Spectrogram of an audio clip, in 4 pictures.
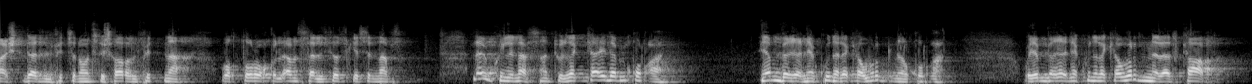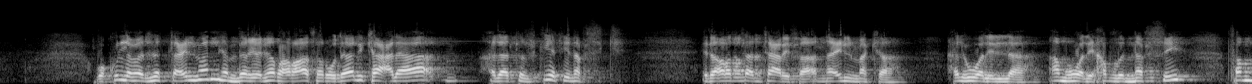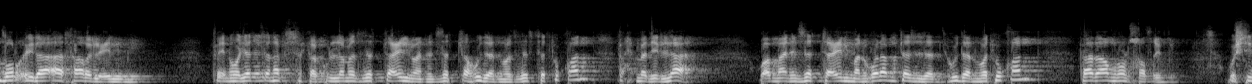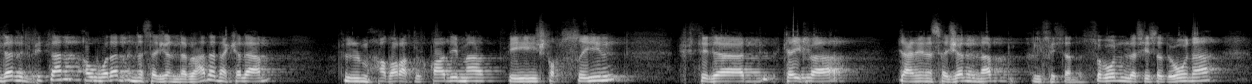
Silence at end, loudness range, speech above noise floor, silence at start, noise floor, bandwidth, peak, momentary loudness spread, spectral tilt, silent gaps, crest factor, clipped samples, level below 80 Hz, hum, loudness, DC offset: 0.15 s; 4 LU; 40 dB; 0 s; -54 dBFS; 7.4 kHz; -2 dBFS; 10 LU; -8 dB/octave; none; 14 dB; under 0.1%; -48 dBFS; none; -14 LUFS; under 0.1%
